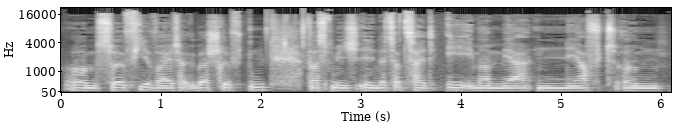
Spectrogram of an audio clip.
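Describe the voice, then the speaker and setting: A man's voice: fairly low pitch, level tone, unhurried, warm tone. A male podcast host with a cold and an occasional cough, talking casually and hesitantly, with many filler sounds and restarts. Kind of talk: casual solo podcast monologue.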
